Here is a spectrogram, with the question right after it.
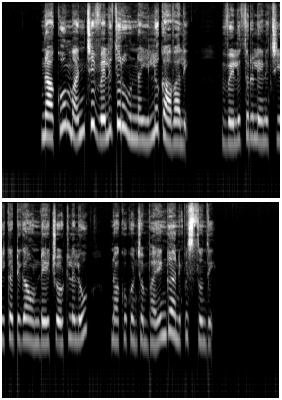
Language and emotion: Telugu, fearful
